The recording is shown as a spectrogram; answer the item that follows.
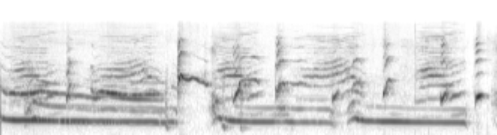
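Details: A pet teacup Chihuahua howls in response to a meowing cookie jar as her family howls in the background. Steady held tones repeat in long phrases, broken by sharp upward yelps and quavering, sliding cries from several voices.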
